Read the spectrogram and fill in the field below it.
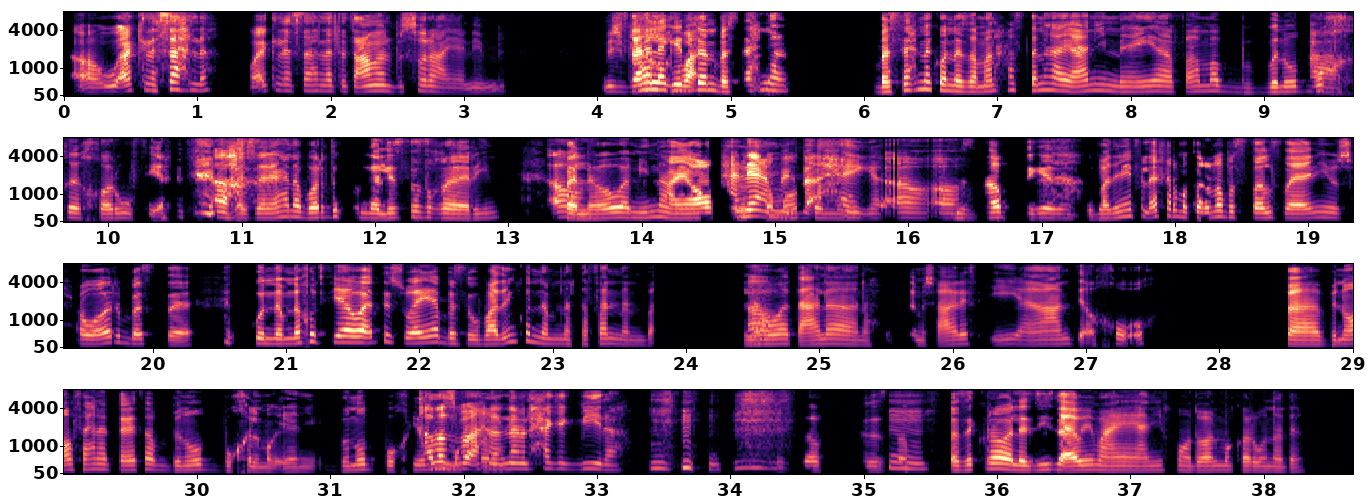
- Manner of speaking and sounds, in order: laughing while speaking: "يعني"; laughing while speaking: "آه"; other noise; chuckle
- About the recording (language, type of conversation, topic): Arabic, podcast, إزاي بتحوّل مكونات بسيطة لوجبة لذيذة؟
